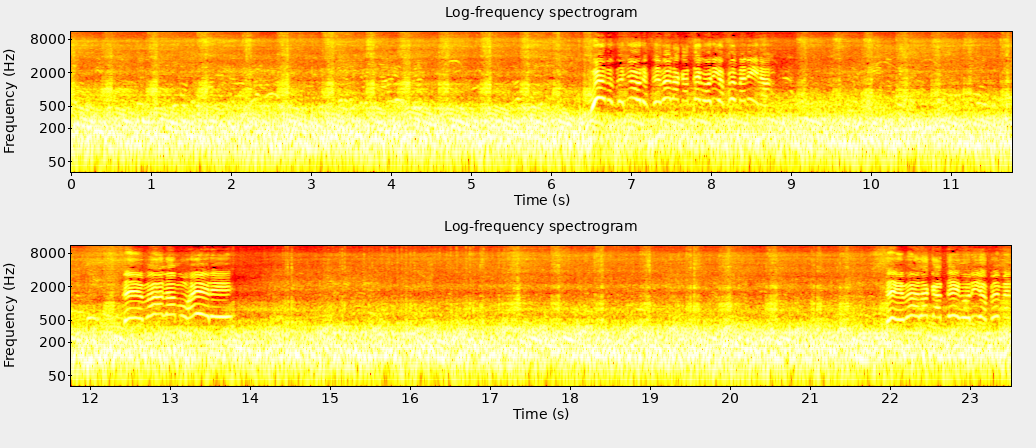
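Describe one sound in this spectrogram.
Motorcycle engines idle and rev loudly nearby.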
